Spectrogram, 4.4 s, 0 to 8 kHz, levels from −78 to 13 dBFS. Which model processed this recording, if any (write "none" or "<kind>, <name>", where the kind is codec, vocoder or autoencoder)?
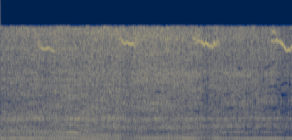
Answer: none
